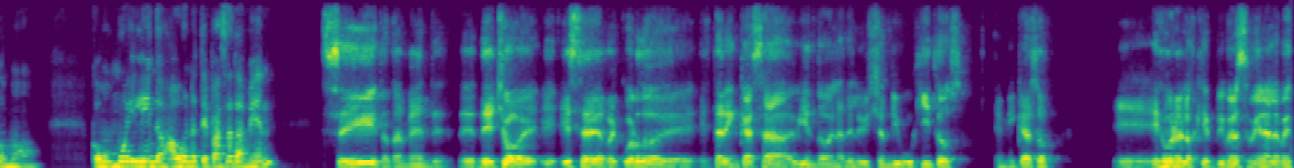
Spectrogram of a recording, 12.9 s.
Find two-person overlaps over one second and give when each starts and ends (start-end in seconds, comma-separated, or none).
none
